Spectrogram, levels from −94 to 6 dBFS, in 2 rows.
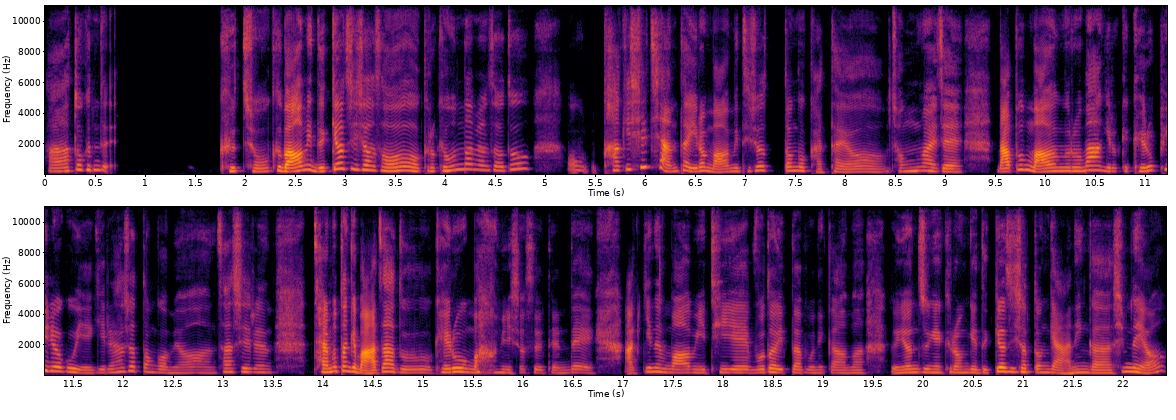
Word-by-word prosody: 아 220 +3 -1
또 315 - 0
근데 295 -1 -3 1.1
그쵸. 220 -3 -2
그 255 - +1
마음이 245 +7 +10
느껴지셔서 260 - +2
그렇게 235 +1 -4
혼나면서도 320 +3 -4 0.3
어 275 - -10 0.2
'가기 280 +4 0
싫지 480 +6 +1
않다.' 230 +6 +3
이런 230 +2 +1
마음이 190 +3 0
드셨던 250 +1 -4
것 240 - -3
같아요. 175 0 -6
정말 235 +4 -2
이제 195 -3 -1 0.3
나쁜 210 +11 +4
마음으로 230 +4 +4
막 285 0 +4
이렇게 220 +1 -7
괴롭히려고 260 +1 0
얘기를 195 +5 -8
하셨던 255 -3 -5
거면 180 -1 -10
사실은 230 -1 -4 0.4
잘못한 255 +6 +4
게 260 - +6
맞아도 200 -7 +5
괴로운 230 +2 +2
마음이셨을 195 -1 -6
텐데 180 +1 -8 0.3
아끼는 250 -3 -1
마음이 195 -1 -2
뒤에 200 0 -3
묻어있다 200 +1 -2
보니까 185 -1 -9
아마 175 0 -9 0.3
은연중에 205 +2 -2
그런 195 -2 -4
게 200 - -3
느껴지셨던 230 +1 +2
게 205 - -3
아닌가 175 +2 -2
싶네요. 250 - -1
220 Hz, 335 characters per minute, -26 LUFS, 195-255 Hz, 1.1 s, 마음이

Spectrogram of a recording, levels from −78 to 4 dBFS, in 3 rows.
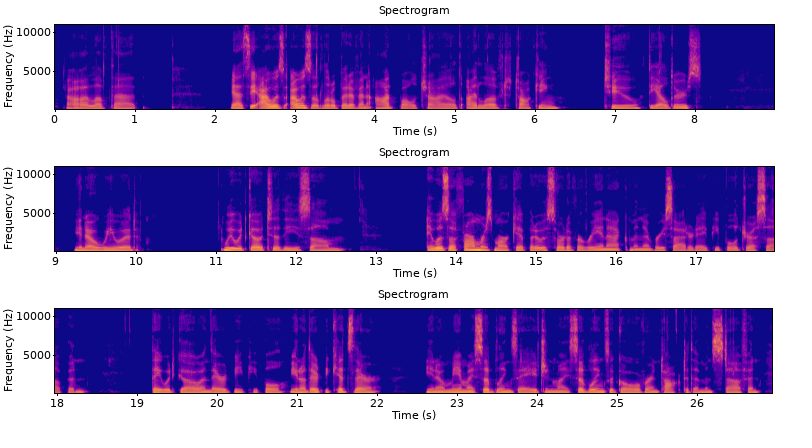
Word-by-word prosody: Oh, - - -3
I - - -1
love 165 0 -2
that. 165 0 -5 1.2
Yeah, 185 0 +3
see, 180 +4 +3
I 215 - +6
was 230 -4 +5
I - - +5
was 250 -1 +4
a - - 0
little 180 0 -1
bit 180 +1 -2
of 170 0 -2
an 170 0 -3
oddball 185 -5 -3
child; 165 -1 -5
I 180 - -1
loved 175 -1 -4
talking 185 +2 -3 0.5
to 180 0 -2
the 175 - -2
elders. 215 +9 -2 1.1
You - - +1
know, 180 0 +3
we 185 +2 0
would 180 -2 -1 1.0
we 235 -4 +6
would 195 -1 +2
go 190 -1 +3
to 190 0 -2
these, 180 -1 -2
um 170 -2 -4 1.0
it 215 +2 +2
was 225 -2 +8
a 200 - +5
farmer's 235 -4 +6
market, 170 0 -1
but 170 - -1
it - - +1
was 165 +1 -1
sort 180 -1 0
of 175 -1 -3
a - - 0
reenactment. 155 -2 -2
Every 155 +1 -4
Saturday, 155 -2 -2
people 150 0 -8
would 155 - -5
dress 150 -1 -1
up 155 +1 -6
and 165 +9 -5 0.8
they 170 -2 +3
would 160 -2 -1
go, 160 -1 +1
and 160 0 +1
there'd 160 -1 0
be 160 -1 -4
people 155 0 -4
you - - +2
know, 170 -2 +3
there'd 200 +5 +2
be - - -4
kids 195 0 +2
there, 160 -3 0 0.5
you 165 - +1
know, 160 0 +2
me 175 +2 +4
and 170 - +4
my 160 - +3
siblings' 165 -1 +3
age, 155 0 -1
and 160 0 0
my 160 -1 0
siblings 170 0 +2
would 160 0 -2
go 160 +1 0
over 160 0 -2
and 155 0 -2
talk 160 0 -3
to - - -4
them 160 0 -3
and 155 -1 -3
stuff 165 +2 +2
and 170 -1 -2
165 Hz, 190 wpm, -25 LUFS, 160-180 Hz, 1.2 s, was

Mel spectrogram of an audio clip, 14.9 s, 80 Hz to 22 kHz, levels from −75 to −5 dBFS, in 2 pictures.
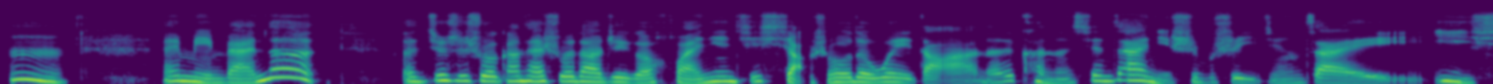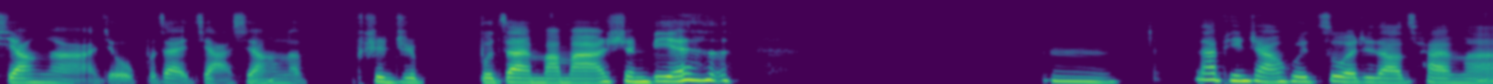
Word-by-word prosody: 嗯， 270 -10 +4 0.5
哎， 235 - 0
明 205 -7 +3
白。 175 -1 +1
那， 390 +9 +4 0.4
呃， 215 - 0
就 255 +5 +2
是 245 - 0
说 235 -2 +2
刚 230 +1 +2
才 220 -1 +4
说 225 -1 0
到 210 -2 +3
这 200 0 0
个 175 -1 -1
怀 165 -4 -1
念 220 +4 +4
起 215 0 -4
小 230 +1 0
时 180 - -5
候 195 - +3
的 195 -1 +2
味 190 -2 0
道 - - -2
啊， - - -4
那 - - -6
有 - - -4
可 230 - -4
能 160 0 -9
现 235 +5 -1
在 260 0 +3
你 205 - -2
是 - - -5
不 190 - -14
是 185 -1 -5
已 165 - -10
经 165 +1 -15
在 175 -3 -1 0.3
异 230 -5 +2
乡 185 +1 0
啊， 175 - -5
就 - - -6
不 - - -15
在 - - -2
家 - - -6
乡 - - -5
了， - - -11 0.3
甚 205 -3 +1
至 185 -1 -3 0.3
不 185 - +1
在 190 0 +5
妈 175 -1 0
妈 175 +1 +3
身 210 0 +3
边。 255 +4 +5 1.6
嗯， 215 -5 -2 0.3
那 295 -2 +2
平 250 -3 +4
常 205 -4 +2
会 215 -1 +1
做 210 0 +1
这 195 - -3
道 180 -2 +1
菜 185 0 -2
吗？ 175 0 -5
205 Hz, 260 characters per minute, -23 LUFS, 185-230 Hz, 1.6 s, 在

